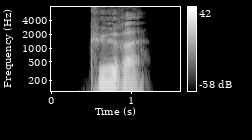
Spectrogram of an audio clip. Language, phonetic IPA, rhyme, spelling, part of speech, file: German, [ˈkyːʁə], -yːʁə, küre, verb, De-küre.oga
- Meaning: inflection of küren: 1. first-person singular present 2. first/third-person singular subjunctive I 3. singular imperative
